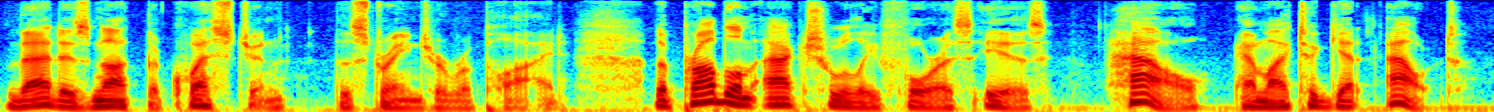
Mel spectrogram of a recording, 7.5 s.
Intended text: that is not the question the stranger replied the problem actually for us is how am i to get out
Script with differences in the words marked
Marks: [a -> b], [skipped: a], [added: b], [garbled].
that is not the question the stranger replied the problem actually for us is how am i to get out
